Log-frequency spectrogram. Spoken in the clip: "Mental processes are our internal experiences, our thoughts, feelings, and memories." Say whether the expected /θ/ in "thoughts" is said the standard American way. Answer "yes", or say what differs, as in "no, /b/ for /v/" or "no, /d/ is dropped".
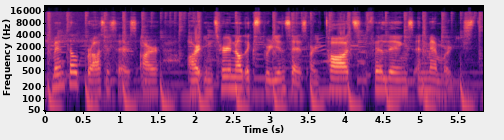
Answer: no, /t/ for /θ/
